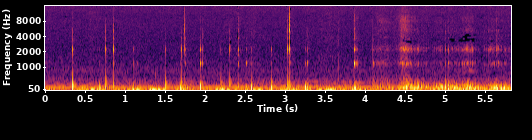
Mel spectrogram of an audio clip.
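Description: Long nails tap and scratch the sides of a small, hollow, cylindrical bamboo container with a lid. Quick, dry taps with very short decay sound over a steady low hum. Toward the end, the tapping gives way to a softer, rasping scratch.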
